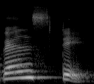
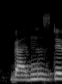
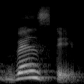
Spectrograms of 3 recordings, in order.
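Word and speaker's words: Wednesday: letters आते हैं तो डी इज साइलेंट बिफोर जी जी से पहले जब भी डी आएगा तो क्या हो जाएगा ये साइलेंट जैसे कि beige has वेज एज वेनसडे क्या हो जाएगा वेनसडे वेडनेसडे तो नहीं होता है वेनसडे हैंडसम सैंडविच हैंड क्रेफ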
